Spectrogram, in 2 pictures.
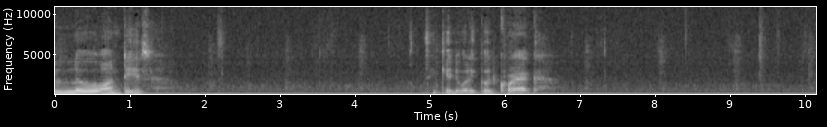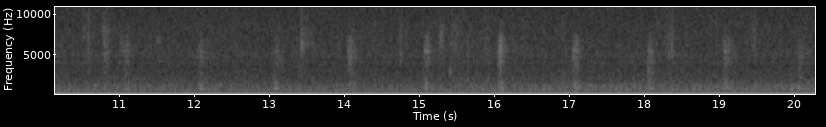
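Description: A paintbrush dabs and scrapes softly against wood.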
